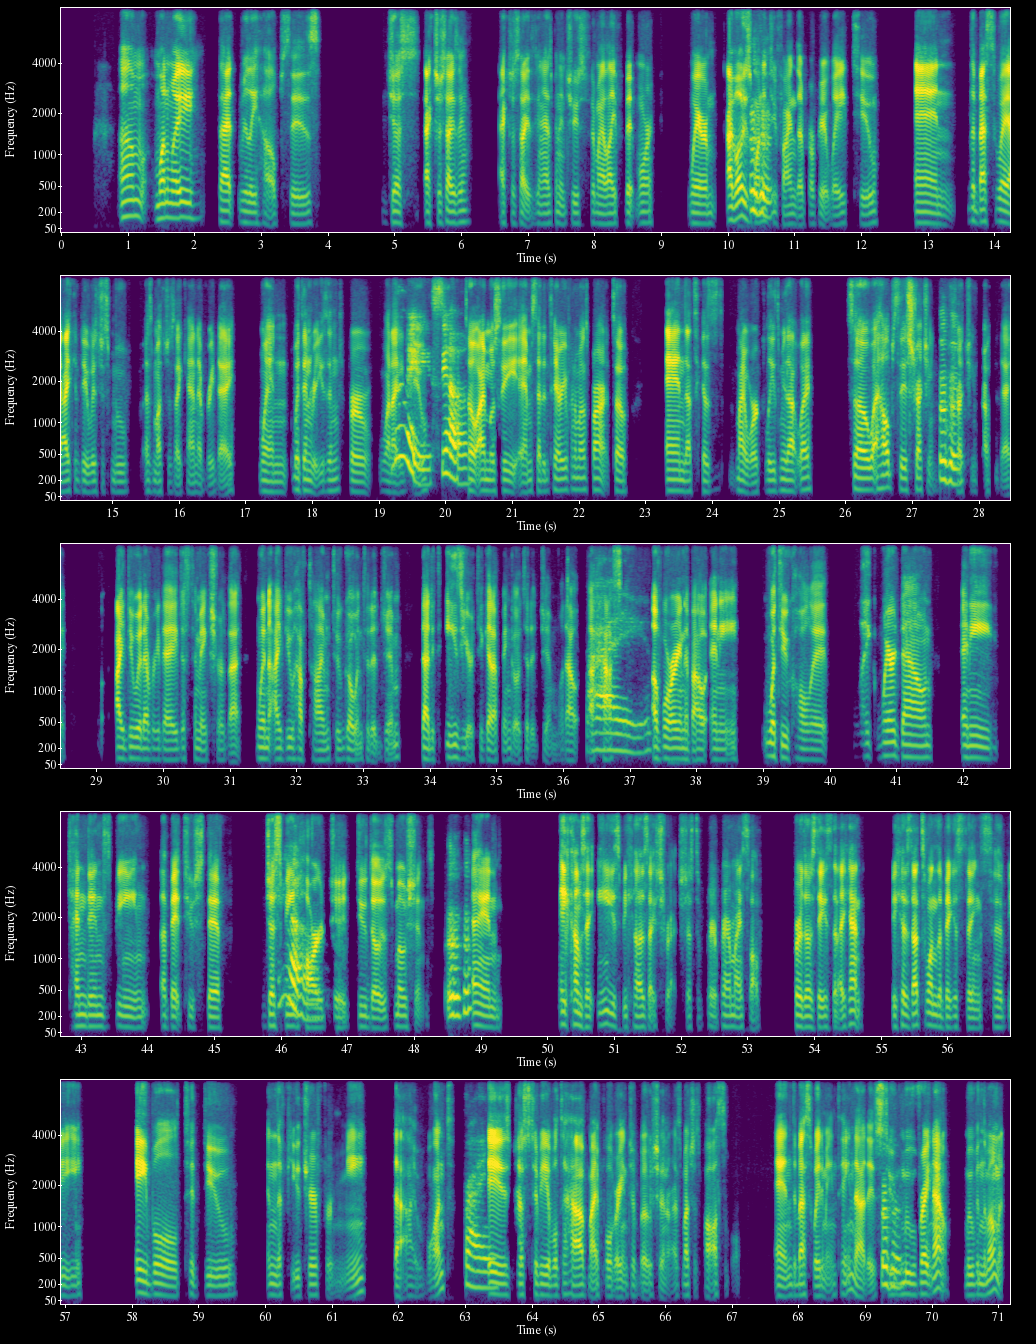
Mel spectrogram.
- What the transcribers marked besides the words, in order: stressed: "Nice"; stressed: "easier"; other background noise
- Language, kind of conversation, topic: English, unstructured, How can I balance enjoying life now and planning for long-term health?
- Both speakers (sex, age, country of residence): female, 30-34, United States; male, 30-34, United States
